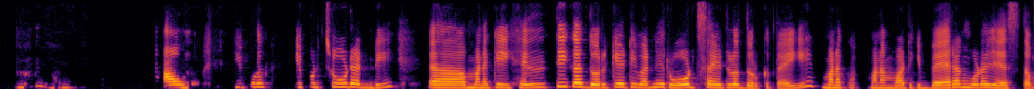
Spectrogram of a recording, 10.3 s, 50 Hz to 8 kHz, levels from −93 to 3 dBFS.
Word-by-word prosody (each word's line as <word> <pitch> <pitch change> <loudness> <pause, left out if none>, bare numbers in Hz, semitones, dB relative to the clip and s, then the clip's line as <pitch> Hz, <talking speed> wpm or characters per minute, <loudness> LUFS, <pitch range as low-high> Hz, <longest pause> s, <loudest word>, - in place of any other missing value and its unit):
హ్మ్. 255 - -13 1.0
అవును. 245 0 0 0.5
ఇప్పుడు 300 +4 -4 0.4
ఇప్పుడు 300 -1 -7
చూడండి 285 -6 0 0.5
ఆహ్, 245 -1 +4
మనకి 245 +1 -1 0.2
హెల్తీగా 275 +6 +2
దొరికేటివన్నీ 260 +1 +1
రోడ్ 245 +2 +3
సైడ్‌లో 255 -1 +2
దొరుకుతాయి. 200 - -4 0.3
మనకు 235 -1 0 0.2
మనం 220 0 -1
వాటికి 215 0 -2
బేరం 230 +6 +4
గూడా 260 +1 +1
జేస్తాం. 205 -3 -2
245 Hz, 105 wpm, -22 LUFS, 225-270 Hz, 1.0 s, ఆహ్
